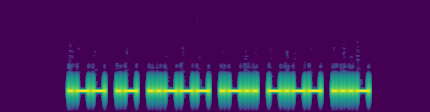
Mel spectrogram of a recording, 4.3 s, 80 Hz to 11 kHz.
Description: Morse code, heard as a keyed tone, about 30 wpm, 700 Hz. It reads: WA2LYV
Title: USA Call Signs - 6 Characters - 2x Character Spacing - 30wpm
